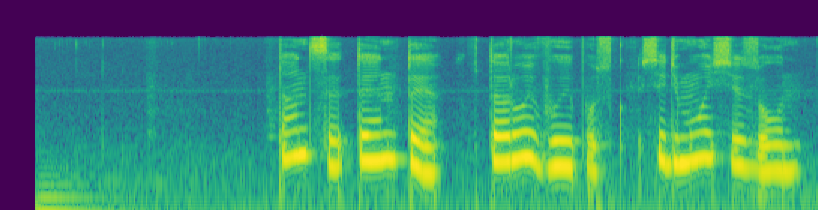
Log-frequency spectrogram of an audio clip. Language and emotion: Russian, sad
